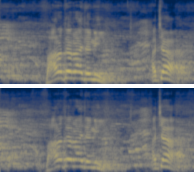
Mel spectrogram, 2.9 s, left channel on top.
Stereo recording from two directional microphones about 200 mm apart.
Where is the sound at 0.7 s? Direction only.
25° left (ahead or behind).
